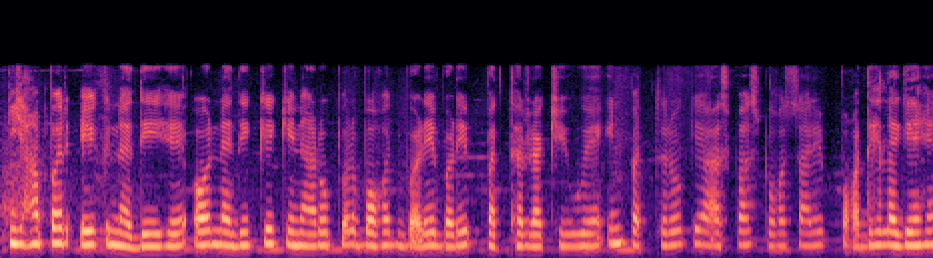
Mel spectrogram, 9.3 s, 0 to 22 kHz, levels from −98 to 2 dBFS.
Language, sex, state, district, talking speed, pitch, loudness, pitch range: Hindi, female, Haryana, Rohtak, 185 wpm, 200 Hz, -18 LUFS, 195-215 Hz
